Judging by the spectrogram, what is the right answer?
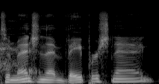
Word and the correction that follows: Vapor Snag: Vapor Snag, yeah.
